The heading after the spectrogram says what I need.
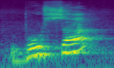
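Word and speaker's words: bursa: Next, ডাইকটিলিনাস embryo এর study করা হয়েছে যে গাছটার উপরে, স্টাডিজ করা হয়েছে যে গাছটার উপরে, সেটা হচ্ছে ক্যাপসেলা বুরসা বা বার্সা, যাই উচ্চারণ করো, বার্সা প্যাস্টোরিস।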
